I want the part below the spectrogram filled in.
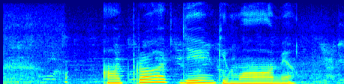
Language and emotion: Russian, sad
